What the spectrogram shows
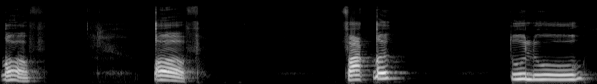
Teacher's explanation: قوف موٹا پڑھیں گے، زبان کا پچھلا حصہ اٹھتا ہے اور تالو کے نرم حصے کو مس کرتے ہوئے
